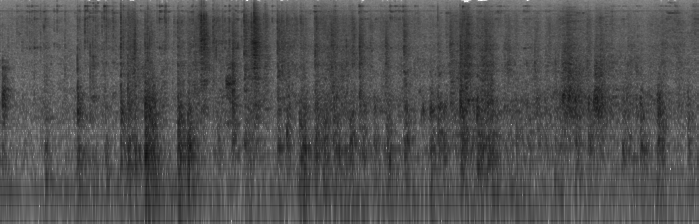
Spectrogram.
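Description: Dogs moving about on a wooden deck, their claws clicking and tapping on the boards in many quick, irregular taps.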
